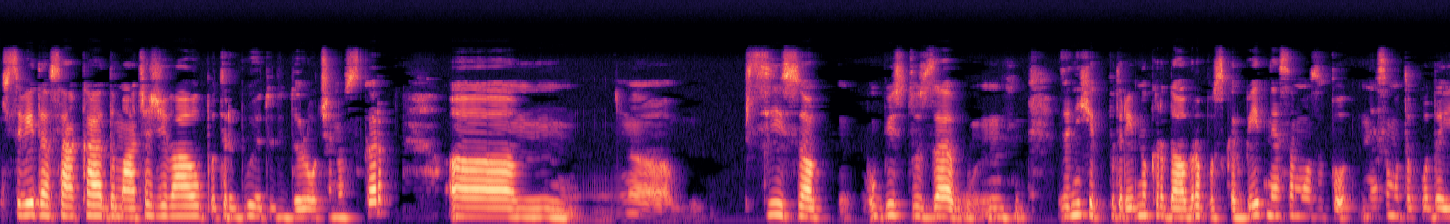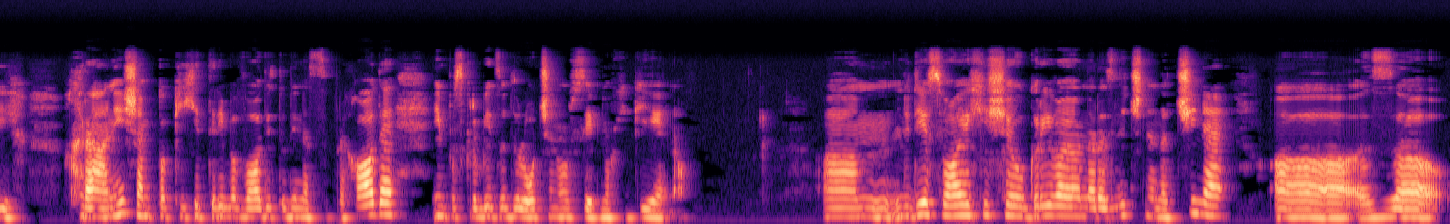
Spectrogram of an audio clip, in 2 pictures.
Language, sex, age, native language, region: Slovenian, female, 50-59, Slovenian, Central Slovenia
